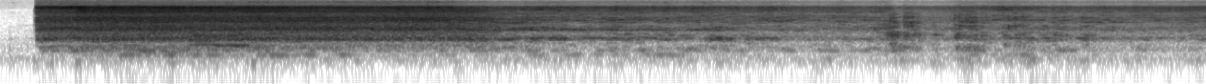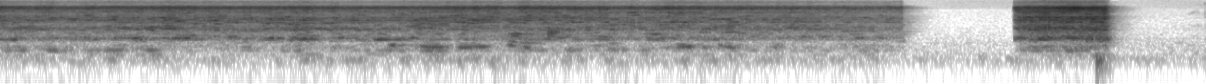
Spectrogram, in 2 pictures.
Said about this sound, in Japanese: ここでですね、えー、この「えー、鉄道の音とそれから車内の悲しげな音楽を聴いていただきたいと思います。それでは、えー、蒸気機関車の音を聞いてください。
